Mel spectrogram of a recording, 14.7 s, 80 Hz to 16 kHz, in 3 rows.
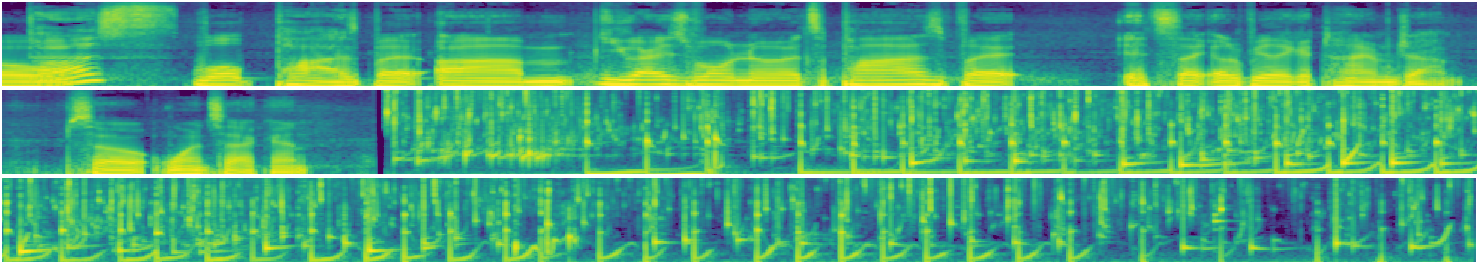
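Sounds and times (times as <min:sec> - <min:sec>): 
speech: 0:00.0 - 0:06.0
wine glugging from a bottle into a glass: 0:06.2 - 0:14.7.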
